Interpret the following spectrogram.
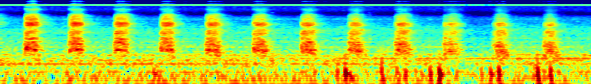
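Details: A chinchilla gives soft, breathy 'pupu' puffs, about two per second, a call of mild dissatisfaction or boredom, made when its owner looks at a phone or there is an unpleasant sound.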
